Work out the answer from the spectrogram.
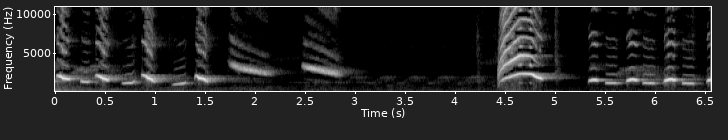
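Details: Laughingthrush, an old wild-caught bird singing wild-style phrases that change constantly to coach young birds: quick run of sliding whistles, a two-second pause, one strong arched whistle, then rapid clipped notes.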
